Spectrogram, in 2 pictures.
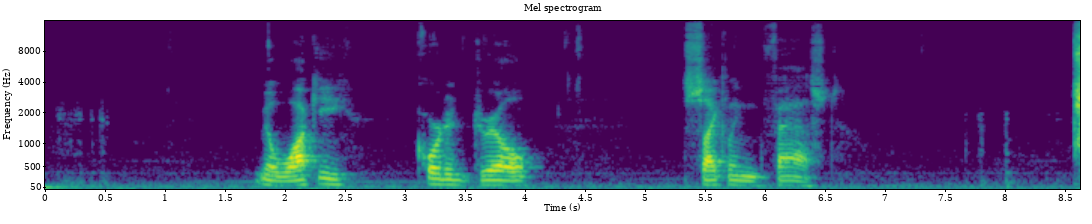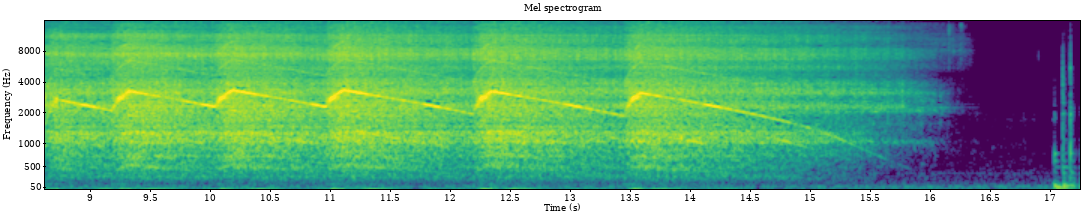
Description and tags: Power tool drill cycling fast (sounds cool and ominous, good for a torture scene in a horror)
